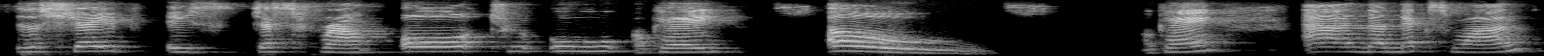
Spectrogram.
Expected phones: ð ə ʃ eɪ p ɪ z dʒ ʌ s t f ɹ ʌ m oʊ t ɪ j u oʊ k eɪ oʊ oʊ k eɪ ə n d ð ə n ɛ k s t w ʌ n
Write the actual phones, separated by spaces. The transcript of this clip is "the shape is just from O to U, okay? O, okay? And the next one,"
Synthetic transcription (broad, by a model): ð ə ʃ eɪ p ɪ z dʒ ʌ s t f ɹ ʌ m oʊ t ɪ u oʊ k eɪ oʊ oʊ k eɪ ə n ð ə n ɛ k s t w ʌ n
